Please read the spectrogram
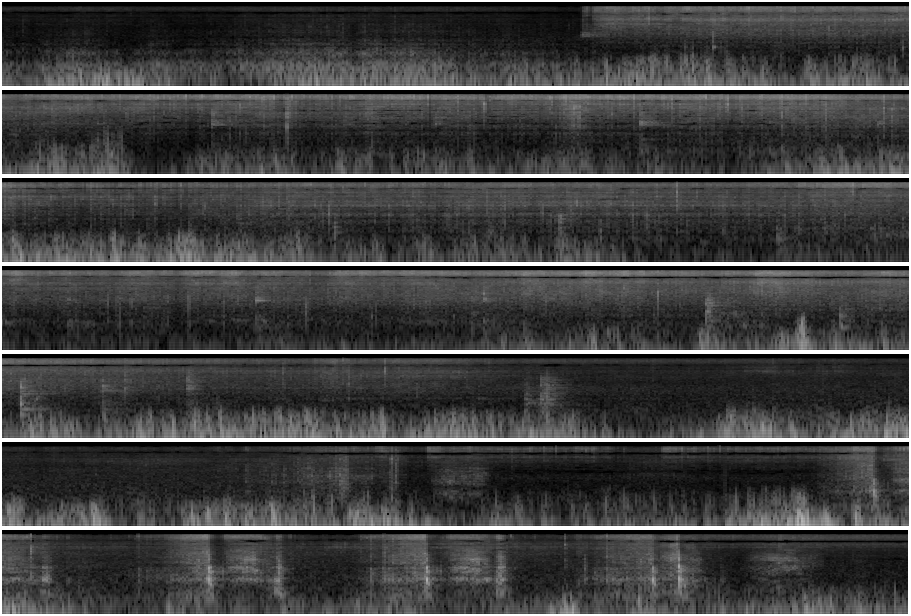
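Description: Pieces of lamb liver, lung and heart sizzling as they fry in a wide black metal pan, stirred and scraped with a wooden spatula. Near the end, a knife chops onion on a wooden cutting board in sharp repeated knocks.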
